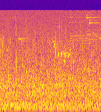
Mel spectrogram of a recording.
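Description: Faint, steady running-water ambience, like a quiet trickling stream.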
